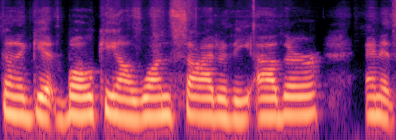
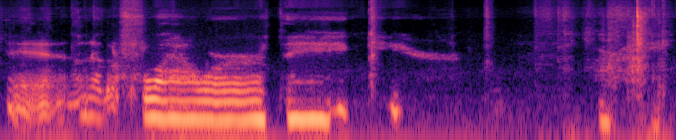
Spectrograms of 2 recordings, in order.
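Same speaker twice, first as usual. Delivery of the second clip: whisper; 7 dB quieter, slower than usual. Real, not acted. Murmured aside while working.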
